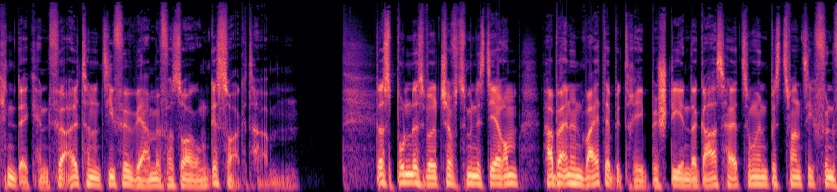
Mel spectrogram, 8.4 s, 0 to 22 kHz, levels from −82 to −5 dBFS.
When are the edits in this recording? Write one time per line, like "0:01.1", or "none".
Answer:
0:03.7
